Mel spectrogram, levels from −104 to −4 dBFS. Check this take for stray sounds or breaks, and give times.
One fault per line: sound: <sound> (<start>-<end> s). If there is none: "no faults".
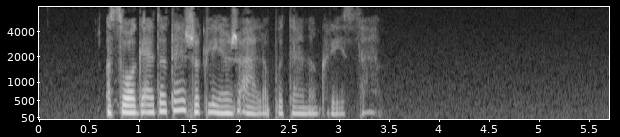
no faults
